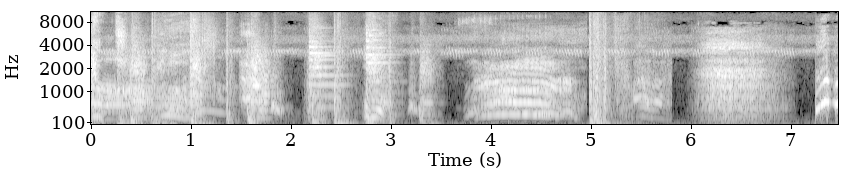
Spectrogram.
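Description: Dubbed cartoon fight sound effects: squeaky, pitch-bending cartoon-character cries mixed with whacks and thuds. A single sharp knock comes about five seconds in, then a short whoosh.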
